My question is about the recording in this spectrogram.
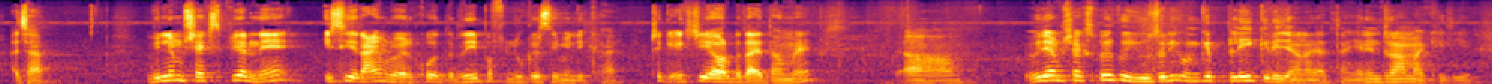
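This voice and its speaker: A man's voice: fairly high pitch, a little mellow, a little hiss or hum. A young man, teaching an exam-prep literature lecture and checking in often with his students. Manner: explains step by step, checks in with "theek hai".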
